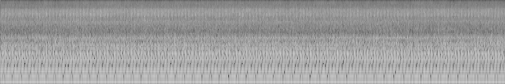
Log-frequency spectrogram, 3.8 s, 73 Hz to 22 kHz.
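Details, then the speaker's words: Kraft&Dele KD681 3000 W inverter generator with 2 kW heater load applied: sound changes as engine revs rise, then hold steady with a firm low hum; normal running under load. "що давай тепер спробуємо дати йому 2 кВт навантаження о звук уже змінився двигуна піднялись оберти"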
